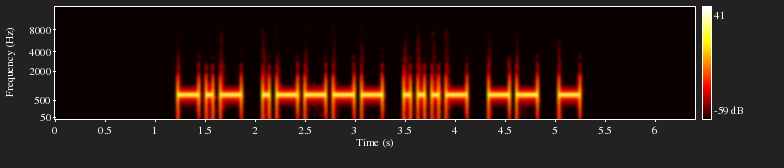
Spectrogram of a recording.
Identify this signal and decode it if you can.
Morse code, heard as a keyed tone, about 17 wpm, 700 Hz. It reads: K1VMT
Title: Call Signs Repeated 2x - 17wpm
